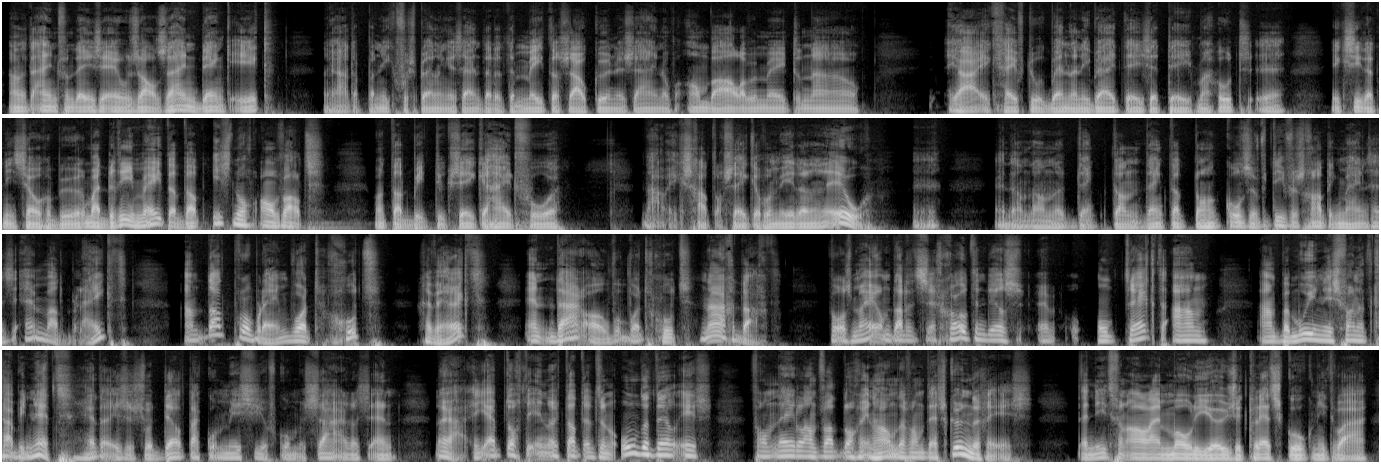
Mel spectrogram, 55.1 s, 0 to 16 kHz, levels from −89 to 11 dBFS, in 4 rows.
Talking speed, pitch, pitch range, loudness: 160 wpm, 80 Hz, 70-105 Hz, -19 LUFS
